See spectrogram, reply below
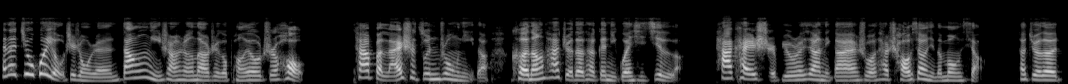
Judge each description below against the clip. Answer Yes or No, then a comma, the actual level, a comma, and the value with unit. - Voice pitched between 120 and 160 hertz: No, high, 205 Hz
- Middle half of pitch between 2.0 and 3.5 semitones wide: No, average, 4.5 semitones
